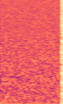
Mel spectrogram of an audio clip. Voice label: pain, radio, bot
